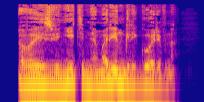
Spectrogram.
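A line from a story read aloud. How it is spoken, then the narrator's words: Soft. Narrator (Russian): мягко сказал я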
